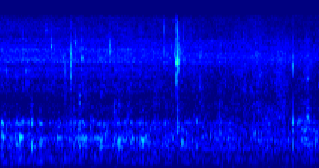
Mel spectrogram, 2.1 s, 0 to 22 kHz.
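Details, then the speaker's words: Oxygen humidifier bubbler on a high-flow nasal cannula set at 5 liters per minute; steady gurgling bubbling of water as oxygen flows up through the bubbler, the expected sound of a working unit. "so what's happening now the oxygen is going down the flow meter down the back here into the bottom of the bubbler bubbling up and you can tell there's a really nice bubbling sound"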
